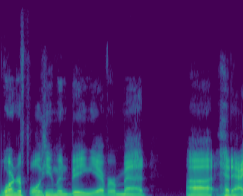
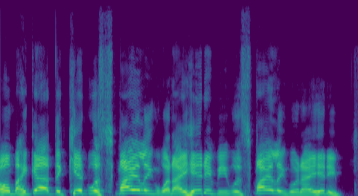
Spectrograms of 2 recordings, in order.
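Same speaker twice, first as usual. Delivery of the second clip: put-on very high, frantic, panicked screaming; 12 semitones higher, 3 dB louder than usual. Retelling a prank where the driver runs out: imitating someone screaming in panic. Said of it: "he's screaming. He's going".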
